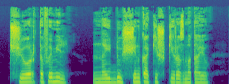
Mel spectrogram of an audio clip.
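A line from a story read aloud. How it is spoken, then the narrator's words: Growl. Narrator (Russian): рыкнул кто-то из преследователей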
